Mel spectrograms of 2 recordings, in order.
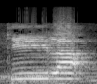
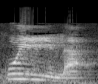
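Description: First: The first vowel is a pure i sound. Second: The first vowel blends a u into i. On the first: "Boleh ikhlas kasro" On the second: "Boleh tidak ikhlas"

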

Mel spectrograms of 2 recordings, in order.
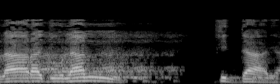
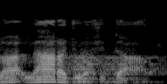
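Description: First: The noun ends with an added n sound. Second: The noun ends without any added n sound. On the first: The speaker calls it wrong. "فلا تقول" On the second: The speaker calls it right. "بل تقول"

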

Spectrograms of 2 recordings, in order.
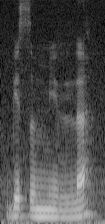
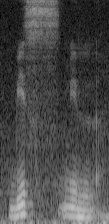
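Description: First: The s sound is released abruptly and bounces. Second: The s sound flows with continuous air. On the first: The speaker calls it wrong. "Terlalu cepat barangkali melepaskan sinnya sehingga terpantulkan" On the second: The speaker calls it right. "hati-hati untuk sin jangan dibanturkan, dialirkan anginnya"

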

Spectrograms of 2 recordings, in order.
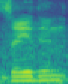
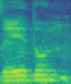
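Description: First: The word ends with the vowel i plus n. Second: The word ends with the vowel u plus n. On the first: The noun is in the genitive case. "تیسری مثال زیدن میں کسرہ ہے" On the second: The noun is in the nominative case. "پہلے مثال میں زیدن میں ضمہ ہے"

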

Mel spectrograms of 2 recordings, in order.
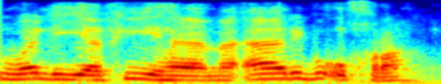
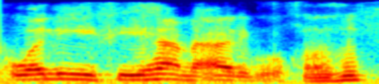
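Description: First: The 'y' in 'wa-liy' carries an 'a' vowel. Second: The 'y' in 'wa-liy' carries no vowel. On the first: This is the reading of two of the reciters. "ورش وحفص يفتحون" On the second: This is the reading of the remaining reciters. "وباقي القراء يسكنون"

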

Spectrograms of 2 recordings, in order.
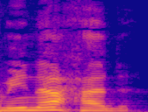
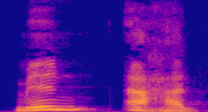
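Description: First: The glottal stop is dropped, linking into 'ahad'. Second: A brief silent break comes before the glottal stop. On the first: "نقل" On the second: "سكت"

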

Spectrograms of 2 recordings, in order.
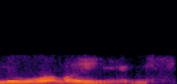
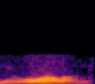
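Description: First: The name is said the outsider's way. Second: The name is said the local Louisiana way. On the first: The speaker is an outsider. The speaker calls it wrong. "They don't say New Orleans" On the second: The speaker is from the region. The speaker calls it right. "people in Louisiana, even where I'm from, they say New Orleans"

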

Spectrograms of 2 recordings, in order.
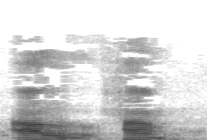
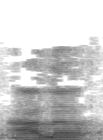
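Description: First: The L is held still with no added vowel. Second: The L bounces with an added vowel after it. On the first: The speaker calls it right. "tapi alham" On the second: The speaker calls it wrong. "jangan ale"

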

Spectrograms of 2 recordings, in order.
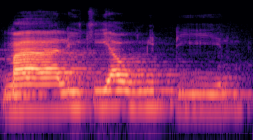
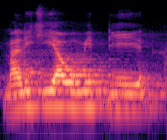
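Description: First: The first vowel of Maliki is drawn out long. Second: The first vowel of Maliki is kept short. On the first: "Rakaat pertama ana baca panjang" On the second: "Rakaat kedua ana baca pendek"

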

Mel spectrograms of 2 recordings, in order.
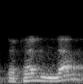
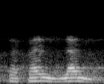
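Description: No difference in how they are said.

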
